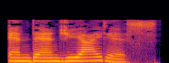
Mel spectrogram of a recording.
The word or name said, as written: endangeitis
